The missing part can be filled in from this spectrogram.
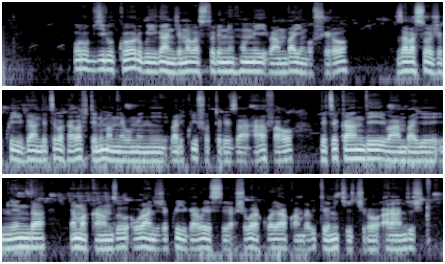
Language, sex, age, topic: Kinyarwanda, female, 36-49, finance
